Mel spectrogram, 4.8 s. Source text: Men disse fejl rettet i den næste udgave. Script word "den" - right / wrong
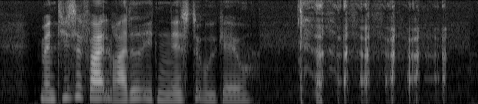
right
